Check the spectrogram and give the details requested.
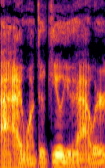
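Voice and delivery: weird, low, deep character voice. Recalling a movie scene, the speaker quotes the actor in Jeffrey's weird voice.

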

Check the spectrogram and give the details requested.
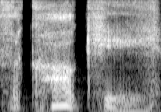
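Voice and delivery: low muttering under the breath. The king, staring at her in disbelief, mutters. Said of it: "he muttered".

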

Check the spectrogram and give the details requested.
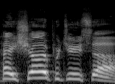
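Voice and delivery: very high-pitched, loud shout. Calling out to the show producer during the show, yelling. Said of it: "You don't have to yell at me".

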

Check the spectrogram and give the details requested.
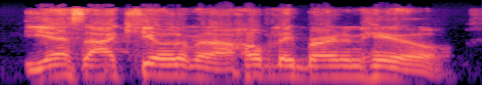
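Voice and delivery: ordinary delivery

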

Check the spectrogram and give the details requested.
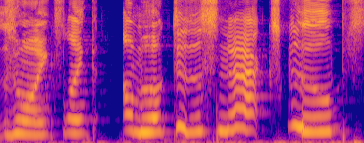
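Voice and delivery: very high cartoon character voice. Answering the Doctor Phil bit in character: Shaggy voice. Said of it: "so Shaggy's just".

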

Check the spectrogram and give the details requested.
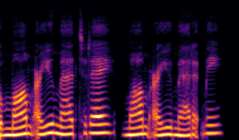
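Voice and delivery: put-on small, childlike little girl voice. Speaker retells talking to her mom when she looked mad, little girl voice. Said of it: "I would use a little girl voice".

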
